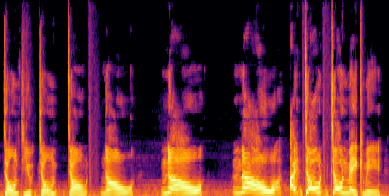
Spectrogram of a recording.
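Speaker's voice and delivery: high, frantic begging; desperate pleading. Real, not acted. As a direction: plead with the game, near tears. Begging game not to force kill.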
